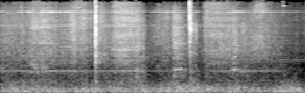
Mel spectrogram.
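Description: A fighter plane's engine running steadily just after a flight over Moscow: a loud, continuous jet drone with a couple of brief sharp mechanical clicks, no voices.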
